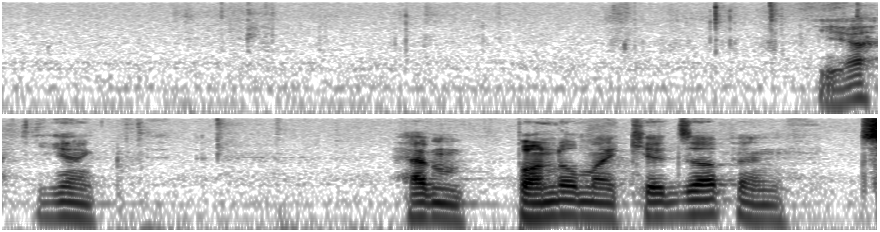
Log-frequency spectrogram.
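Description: Trading cards rustle and tap softly as they are handled.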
